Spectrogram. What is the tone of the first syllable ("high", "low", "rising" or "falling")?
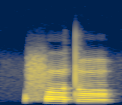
high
